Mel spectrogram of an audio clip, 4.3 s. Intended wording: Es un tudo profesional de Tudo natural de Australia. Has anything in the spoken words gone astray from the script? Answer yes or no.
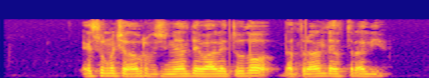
yes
